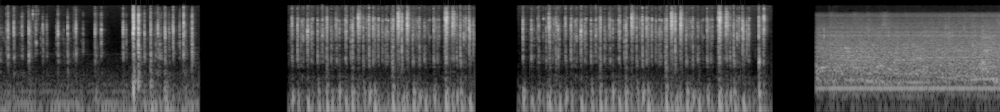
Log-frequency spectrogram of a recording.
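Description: Keyboard typing sound effect: rapid key clicks in three runs of about three to four seconds each, with short silent gaps between them. About twelve seconds in, the clicks give way to a steady low hum of room noise.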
